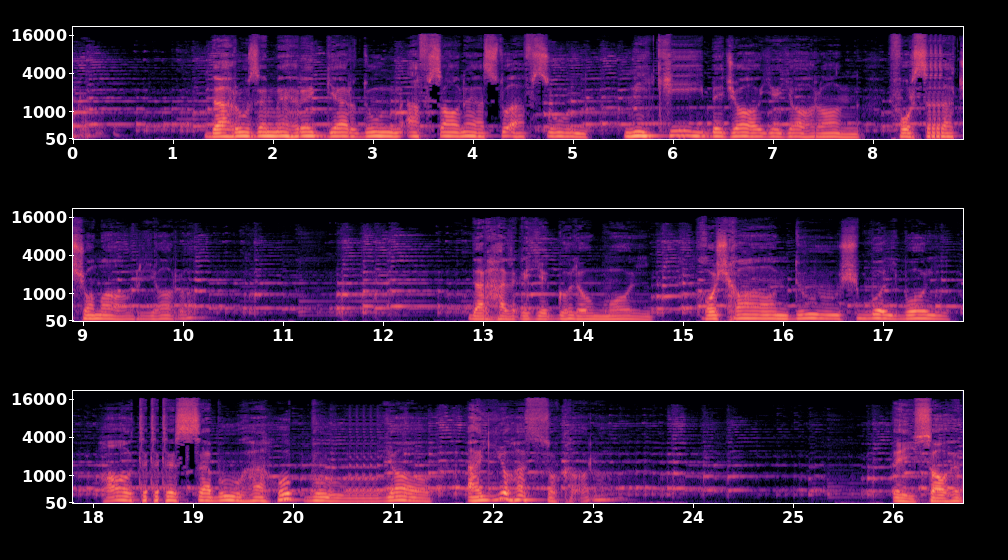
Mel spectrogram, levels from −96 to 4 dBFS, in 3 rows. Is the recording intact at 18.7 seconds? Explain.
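No, there's a repeated-frames stutter from 18.53 to 18.76 s: a 116 ms block of compressed audio plays twice more, adding 232 ms.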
